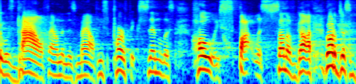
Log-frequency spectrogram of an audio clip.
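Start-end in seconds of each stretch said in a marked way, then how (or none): none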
